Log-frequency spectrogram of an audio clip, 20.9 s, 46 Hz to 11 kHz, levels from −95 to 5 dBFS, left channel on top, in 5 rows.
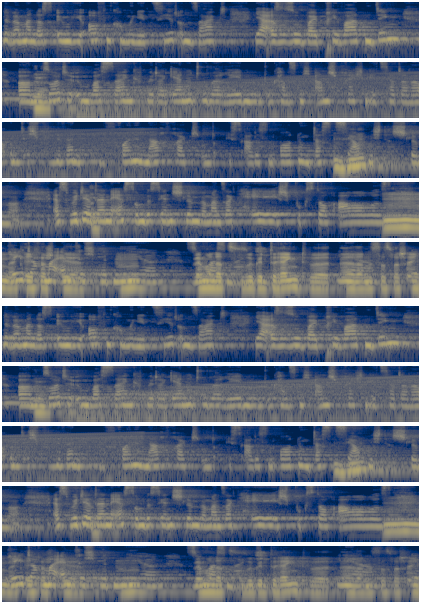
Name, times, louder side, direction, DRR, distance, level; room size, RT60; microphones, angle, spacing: voice 1, 0.0-18.2 18.6-19.3 20.0-20.4 20.7-20.8, equal, 5° left, 11 dB, 0.8 m, -36 dB
sound 1, 4.7-9.7, right 2 dB, 45° right, 7.0 m, -48 dB
voice 2, 11.6-12.0 13.4-13.5 16.3-17.5 17.8-18.1 18.6-20.8, left 5 dB, 80° left, 20 dB, 0.4 m, -32 dB
23.0 x 21.0 x 6.0 m, 2.5 s
head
